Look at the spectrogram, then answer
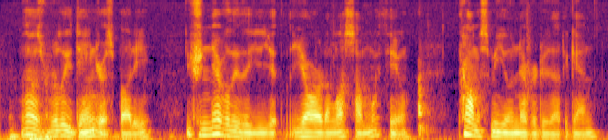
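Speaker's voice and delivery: plain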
